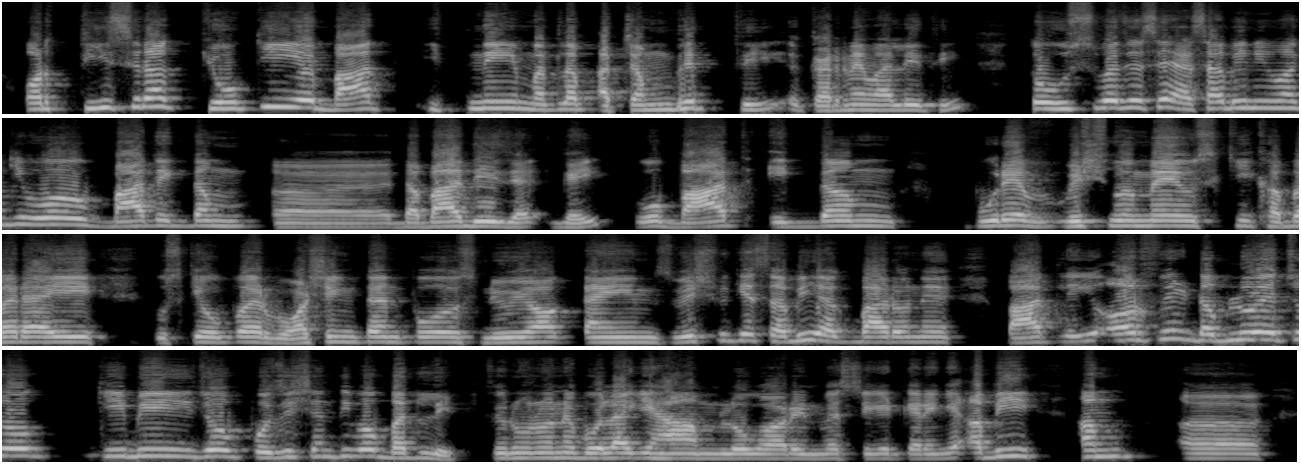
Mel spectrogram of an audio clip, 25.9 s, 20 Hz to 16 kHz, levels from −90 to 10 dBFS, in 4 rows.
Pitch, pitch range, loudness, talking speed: 170 Hz, 155-210 Hz, -22 LUFS, 170 wpm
